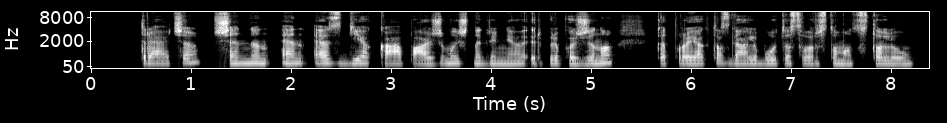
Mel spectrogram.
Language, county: Lithuanian, Klaipėda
